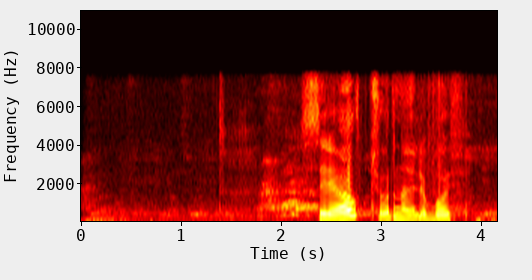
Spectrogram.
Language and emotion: Russian, neutral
